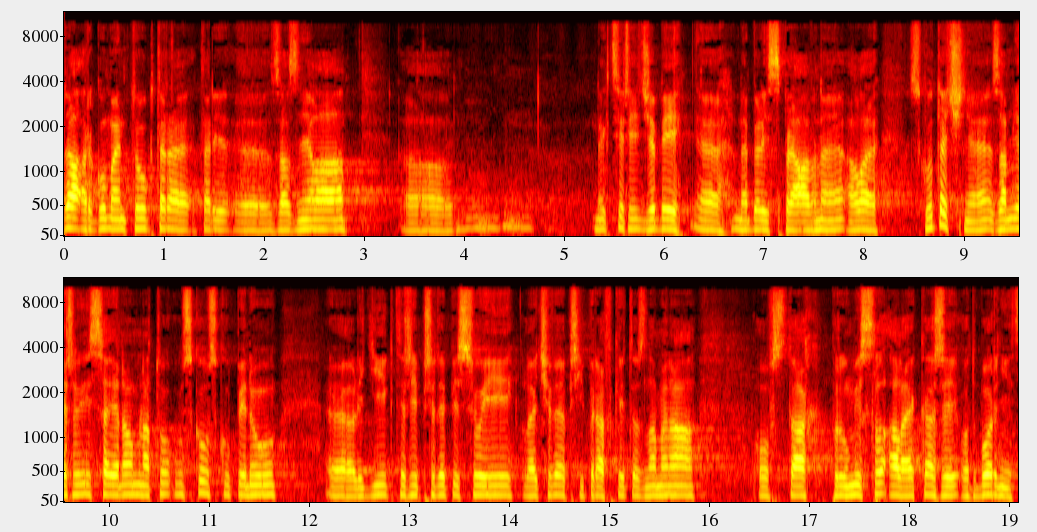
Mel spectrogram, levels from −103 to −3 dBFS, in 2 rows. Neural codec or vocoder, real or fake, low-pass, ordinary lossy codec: vocoder, 22.05 kHz, 80 mel bands, WaveNeXt; fake; 9.9 kHz; MP3, 48 kbps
